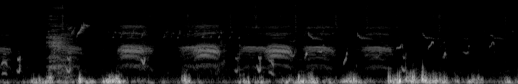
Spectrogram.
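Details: Iranian partridge with chicks: rough, nasal calls given in a quick series of about six, over loud low thumping and handling noise.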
